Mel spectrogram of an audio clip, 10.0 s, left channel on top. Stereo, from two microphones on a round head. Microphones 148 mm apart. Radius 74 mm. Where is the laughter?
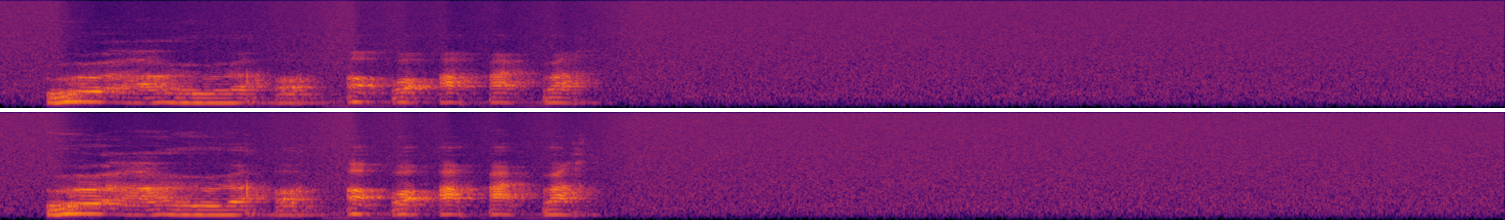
40° right (ahead or behind), 4.5 m; by 3.9 s 75° right (ahead or behind), 3.5 m.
